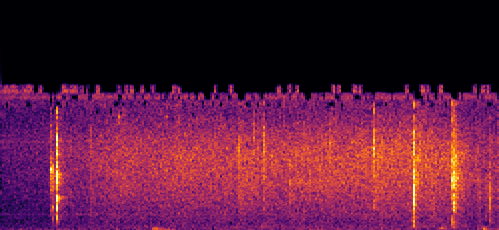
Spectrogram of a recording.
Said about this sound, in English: Oh, it's still raining.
